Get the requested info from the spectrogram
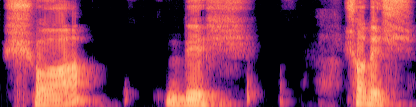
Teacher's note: শব্দের বা পদের আদিতে যদি ব ফলা থাকে তাহলে ব ফলার উচ্চারণ হয় না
